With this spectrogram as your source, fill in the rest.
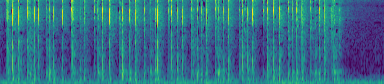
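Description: Fingernails tap and scratch on the lid and sides of a cylindrical plastic pre-workout powder tub with a black lid, likely partly full. The result is a quick, steady run of crisp, dry clicks and scrapes with almost no ring, over a low constant hum. The tapping stops just before the end, leaving only the hum.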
